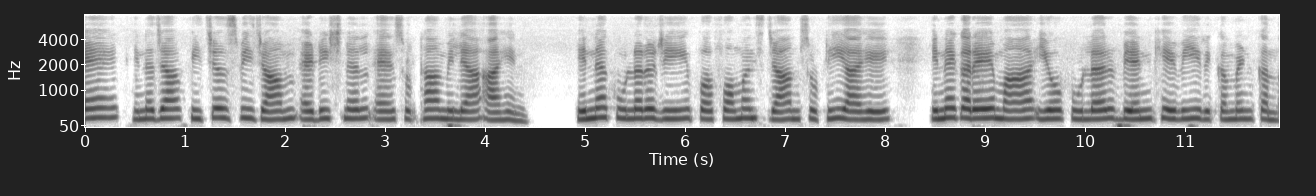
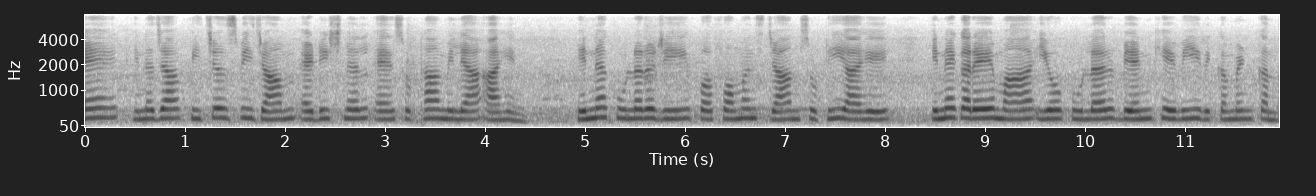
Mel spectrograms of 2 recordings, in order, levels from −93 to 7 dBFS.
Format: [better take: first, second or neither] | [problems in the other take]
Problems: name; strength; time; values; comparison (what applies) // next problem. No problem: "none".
second | noise reduction (neural mask model Resemble Enhance denoiser)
